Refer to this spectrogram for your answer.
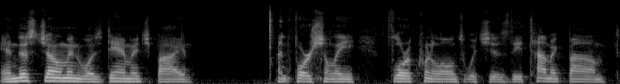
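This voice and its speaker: Enthusiastic in tone, a man speaks at a moderate pace and a medium pitch. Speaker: chiropractor and functional medicine practitioner. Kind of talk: educational case study talk to camera. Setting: video monologue. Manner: conversational, enthusiastic, emphatic.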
